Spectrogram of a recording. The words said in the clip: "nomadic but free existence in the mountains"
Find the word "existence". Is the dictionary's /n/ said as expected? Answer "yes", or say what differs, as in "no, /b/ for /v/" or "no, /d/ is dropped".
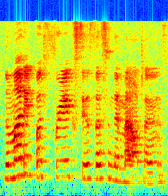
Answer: no, /n/ is dropped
